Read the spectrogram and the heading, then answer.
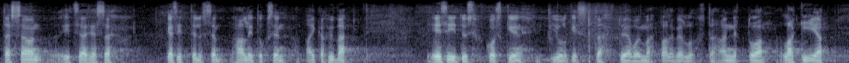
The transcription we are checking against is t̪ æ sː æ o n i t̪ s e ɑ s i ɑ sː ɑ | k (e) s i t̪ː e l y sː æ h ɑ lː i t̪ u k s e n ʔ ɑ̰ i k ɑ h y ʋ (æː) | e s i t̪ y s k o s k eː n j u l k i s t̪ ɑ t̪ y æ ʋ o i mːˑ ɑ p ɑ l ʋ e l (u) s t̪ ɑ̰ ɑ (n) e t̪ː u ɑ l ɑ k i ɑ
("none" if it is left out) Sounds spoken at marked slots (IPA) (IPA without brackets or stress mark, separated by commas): æ, æ, u, nː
